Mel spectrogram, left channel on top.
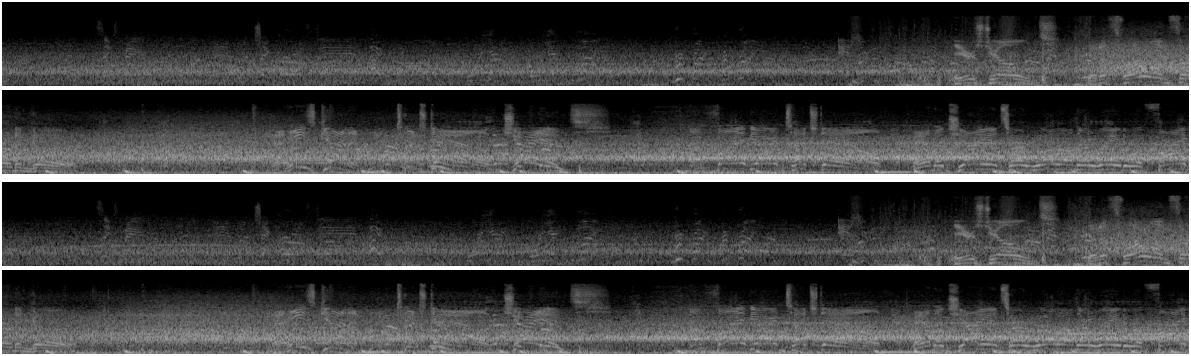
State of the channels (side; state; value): both; normal; correlation 0.40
